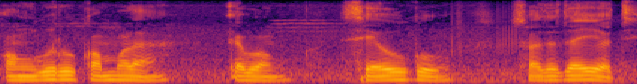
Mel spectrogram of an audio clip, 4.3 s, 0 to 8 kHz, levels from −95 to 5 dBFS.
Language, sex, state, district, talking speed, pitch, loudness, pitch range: Odia, male, Odisha, Khordha, 85 wpm, 100 Hz, -16 LUFS, 95-105 Hz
